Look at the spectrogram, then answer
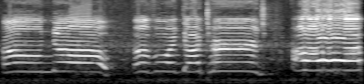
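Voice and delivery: high, loud panicked cries while dodging; excited shouting. Real, not acted. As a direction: yell it out in real panic as the boat swerves. Panicking steering a boat in game.

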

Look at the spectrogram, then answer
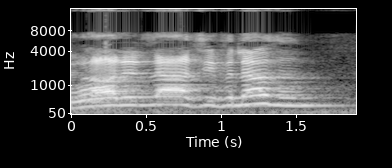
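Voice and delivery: high-pitched huffy retort; mock indignation. Imagined stranger retorts to preacher, mock indignant.

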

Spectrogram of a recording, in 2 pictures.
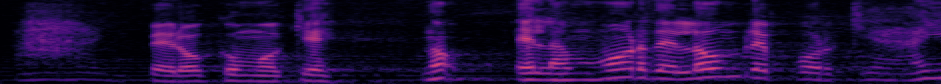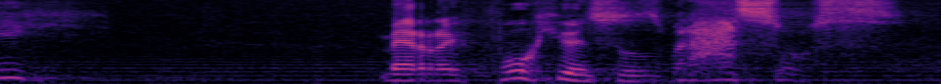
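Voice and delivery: low, soft, put-on reluctant voice; mock lovesick woman. Preacher mimics a señorita choosing man's love, mock lovesick. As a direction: play a half-hearted, swooning excuse.

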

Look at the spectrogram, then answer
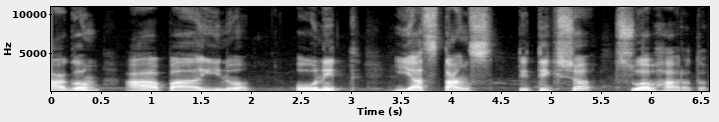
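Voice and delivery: verse line in separate chunks, pause after each; broken-up recitation. Shown as a demonstration. Teacher repeating the last line for learners, deliberately segmented. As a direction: recite piece by piece, giving each part weight. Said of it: "শেষ লাইনটা যদি আমি আরেকবার বলি".

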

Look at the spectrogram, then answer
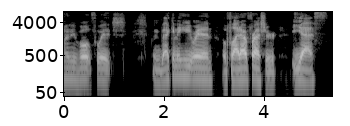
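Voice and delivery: ordinary talk

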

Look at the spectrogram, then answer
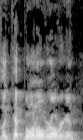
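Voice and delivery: usual speaking voice

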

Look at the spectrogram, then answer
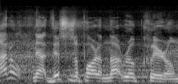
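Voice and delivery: ordinary talk

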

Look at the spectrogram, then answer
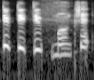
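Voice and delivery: high, silly doot-doot monk; oblivious monk. Pretend. Player imagines the monk carrying on elsewhere, oblivious and high-pitched.

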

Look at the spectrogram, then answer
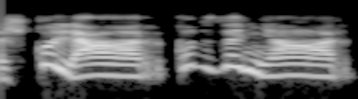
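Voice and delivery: "школяр, кобзаняр" with a drawn-out final syllable; stressed suffix ЯР. Shown as a demonstration. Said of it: "обов'язково наголошений суфікс яр".

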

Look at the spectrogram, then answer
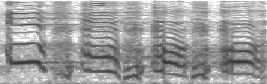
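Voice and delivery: high, loud choppy screams with laughter; stuttering high shrieks; broken scream. Retold or imitated. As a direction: scream in bursts, half laughing. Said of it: "it's not consistent".

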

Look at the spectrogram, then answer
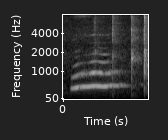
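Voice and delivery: a sudden high, loud squeal of delight; short happy shriek; excited squeal. Real, not acted. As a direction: yelp with joy at the good news. Excited reaction to a viewer's party news.

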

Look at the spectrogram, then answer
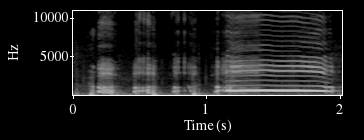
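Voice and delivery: high staccato laugh swelling into a long wail; Repose's laugh. Retold or imitated. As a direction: imitate a laugh: short bursts, then one long high held note. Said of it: "It's my best repose impression".

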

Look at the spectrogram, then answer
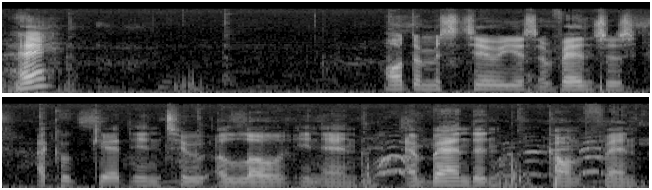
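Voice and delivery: ordinary talk, nothing marked

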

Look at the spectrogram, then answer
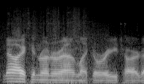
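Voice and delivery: normal talking voice

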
